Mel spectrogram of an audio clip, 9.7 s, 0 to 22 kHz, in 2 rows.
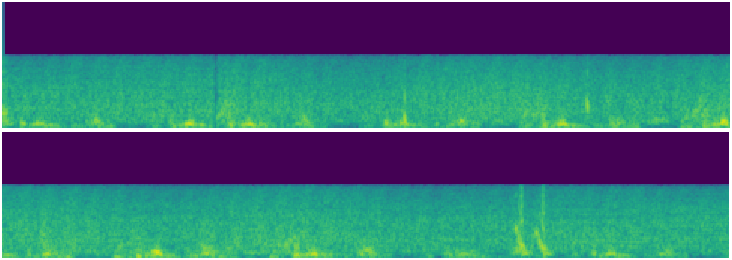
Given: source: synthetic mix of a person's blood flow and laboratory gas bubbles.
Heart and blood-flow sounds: Doppler ultrasound of blood flow; precordium
0.00-0.07 s: bubbles
2.64-2.73 s: bubbles
3.88-3.94 s: bubbles
8.24-8.53 s: bubbles
From the record:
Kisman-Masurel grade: 122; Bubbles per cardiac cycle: 1 to 2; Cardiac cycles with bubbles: 10 to 50%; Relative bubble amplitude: moderate (0.250 to 0.450); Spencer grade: 2 (many but less than half of the cardiac periods contain bubble signals, singularly or in groups); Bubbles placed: only in the low amplitude regions of the cardiac cycle

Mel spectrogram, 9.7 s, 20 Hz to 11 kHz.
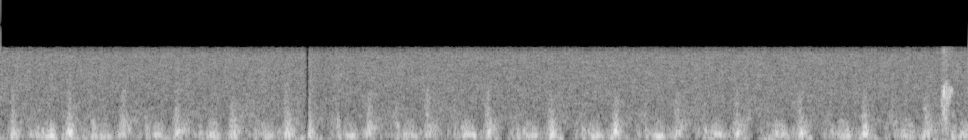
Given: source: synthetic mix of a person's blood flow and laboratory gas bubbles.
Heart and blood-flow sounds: Doppler ultrasound of blood flow; precordium
9.40-9.54 s: bubbles
From the record:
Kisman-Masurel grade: 113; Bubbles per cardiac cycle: 1 to 2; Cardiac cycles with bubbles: 1 to 10%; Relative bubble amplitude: loud (0.450 to 0.775); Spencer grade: 1 (occasional bubble signal discernible with the cardiac motion signal, with majority of cardiac periods free of bubbles); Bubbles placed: anywhere in the cardiac cycle

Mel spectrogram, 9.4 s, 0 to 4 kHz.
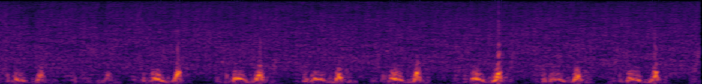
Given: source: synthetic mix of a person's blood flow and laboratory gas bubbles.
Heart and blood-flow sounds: Doppler ultrasound of blood flow; precordium
no bubbles
From the record:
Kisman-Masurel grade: 000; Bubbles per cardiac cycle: 0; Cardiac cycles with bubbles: 0%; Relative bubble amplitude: no bubbles discernible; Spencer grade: 0 (complete lack of bubble signals)

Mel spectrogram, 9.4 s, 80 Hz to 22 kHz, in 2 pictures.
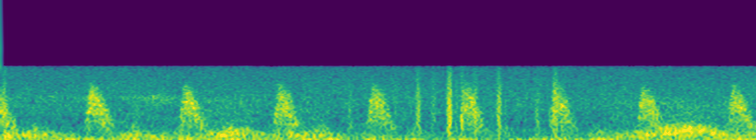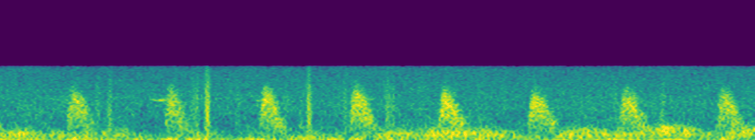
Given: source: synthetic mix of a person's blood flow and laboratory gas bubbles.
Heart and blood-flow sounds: Doppler ultrasound of blood flow; subclavian vein
no bubbles
From the record:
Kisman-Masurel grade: 000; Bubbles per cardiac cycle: 0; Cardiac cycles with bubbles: 0%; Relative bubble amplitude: no bubbles discernible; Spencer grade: 0 (complete lack of bubble signals)

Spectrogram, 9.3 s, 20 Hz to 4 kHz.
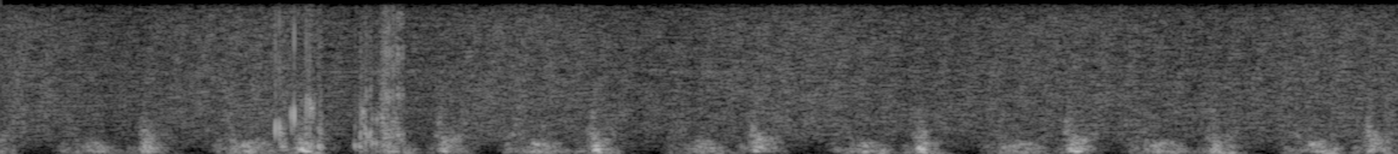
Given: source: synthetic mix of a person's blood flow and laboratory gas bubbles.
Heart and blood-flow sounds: Doppler ultrasound of blood flow; precordium
1.81-2.18 s: bubbles
2.35-2.71 s: bubbles
From the record:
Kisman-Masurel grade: 212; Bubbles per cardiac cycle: several, 3 to 8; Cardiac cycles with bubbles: 1 to 10%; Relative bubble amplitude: moderate (0.250 to 0.450); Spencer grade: 1 (occasional bubble signal discernible with the cardiac motion signal, with majority of cardiac periods free of bubbles); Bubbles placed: anywhere in the cardiac cycle

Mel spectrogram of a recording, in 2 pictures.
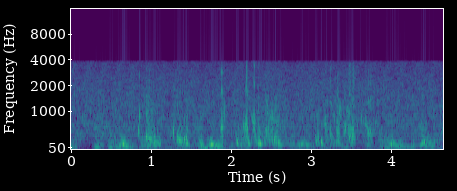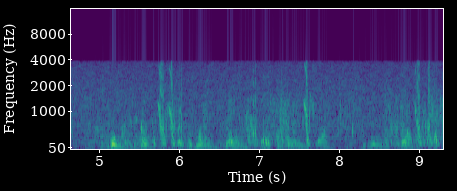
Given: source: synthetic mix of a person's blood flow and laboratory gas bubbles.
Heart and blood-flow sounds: Doppler ultrasound of blood flow; precordium
0.81-1.15 s: bubbles
1.26-1.64 s: bubbles
1.84-1.96 s: bubbles
2.04-2.81 s: bubbles
3.04-3.78 s: bubbles
5.25-6.10 s: bubbles
6.23-6.37 s: bubbles
6.74-7.71 s: bubbles
8.00-8.04 s: bubbles
8.14-8.21 s: bubbles
8.56-9.31 s: bubbles
From the record:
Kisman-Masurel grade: 332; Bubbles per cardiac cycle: rolling drumbeat, 9 or more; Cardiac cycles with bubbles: 50 to 99%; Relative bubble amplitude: moderate (0.250 to 0.450); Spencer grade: 3 (all of the cardiac periods contain showers or single bubble signals, but not dominating or overriding the cardiac motion signals); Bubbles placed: only in the low amplitude regions of the cardiac cycle

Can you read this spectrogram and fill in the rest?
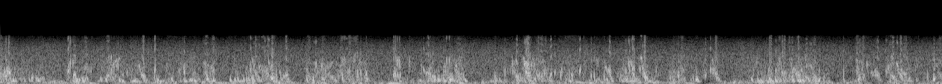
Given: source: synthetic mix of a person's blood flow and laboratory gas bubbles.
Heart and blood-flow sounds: Doppler ultrasound of blood flow; precordium
0.00-0.56 s: bubbles
0.64-2.19 s: bubbles
2.27-2.95 s: bubbles
3.03-3.75 s: bubbles
3.91-4.75 s: bubbles
4.92-5.84 s: bubbles
5.87-6.60 s: bubbles
6.67-7.24 s: bubbles
7.46-8.31 s: bubbles
8.40-8.48 s: bubbles
8.54-9.19 s: bubbles
9.24-9.43 s: bubbles
From the record:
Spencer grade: 4 (maximum detectable bubble signal sounding continuously throughout systole and diastole of every cardiac period, and overriding the amplitude of the normal cardiac signals); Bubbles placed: anywhere in the cardiac cycle

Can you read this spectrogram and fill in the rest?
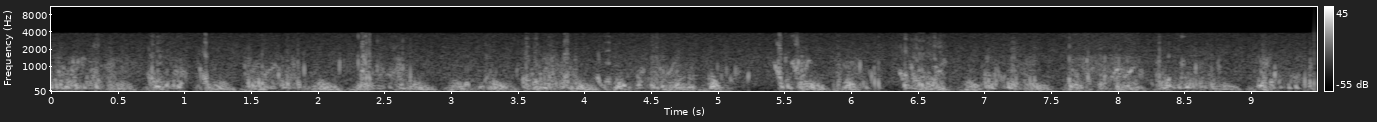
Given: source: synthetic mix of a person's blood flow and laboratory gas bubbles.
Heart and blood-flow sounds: Doppler ultrasound of blood flow; precordium
0.00-0.66 s: bubbles
0.73-1.06 s: bubbles
1.10-1.36 s: bubbles
1.46-1.96 s: bubbles
2.17-2.26 s: bubbles
2.31-2.83 s: bubbles
3.09-3.19 s: bubbles
3.26-3.40 s: bubbles
3.50-4.00 s: bubbles
4.09-4.88 s: bubbles
4.93-5.20 s: bubbles
5.23-5.29 s: bubbles
5.42-5.75 s: bubbles
5.88-6.28 s: bubbles
6.37-6.80 s: bubbles
7.00-7.43 s: bubbles
7.62-8.23 s: bubbles
8.25-8.81 s: bubbles
9.05-9.50 s: bubbles
From the record:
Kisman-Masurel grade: 342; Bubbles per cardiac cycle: rolling drumbeat, 9 or more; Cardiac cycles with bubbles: 100%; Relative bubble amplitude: moderate (0.250 to 0.450); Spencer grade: 3 (all of the cardiac periods contain showers or single bubble signals, but not dominating or overriding the cardiac motion signals); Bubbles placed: anywhere in the cardiac cycle

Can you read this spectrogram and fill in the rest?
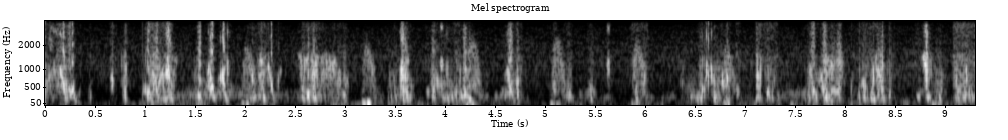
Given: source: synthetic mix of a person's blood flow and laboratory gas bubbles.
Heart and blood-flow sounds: Doppler ultrasound of blood flow; subclavian vein
0.00-0.36 s: bubbles
0.42-0.47 s: bubbles
0.64-0.71 s: bubbles
0.75-0.84 s: bubbles
0.97-1.32 s: bubbles
1.47-1.87 s: bubbles
2.00-2.36 s: bubbles
2.52-3.04 s: bubbles
3.42-3.69 s: bubbles
3.79-4.33 s: bubbles
4.58-4.78 s: bubbles
5.07-5.12 s: bubbles
5.17-5.28 s: bubbles
5.42-5.50 s: bubbles
5.60-5.66 s: bubbles
5.86-6.03 s: bubbles
6.34-6.96 s: bubbles
7.10-7.33 s: bubbles
7.60-8.50 s: bubbles
8.69-9.01 s: bubbles
9.07-9.31 s: bubbles
From the record:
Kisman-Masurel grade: 242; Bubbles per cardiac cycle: several, 3 to 8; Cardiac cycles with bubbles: 100%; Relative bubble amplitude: moderate (0.250 to 0.450); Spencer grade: 3 (all of the cardiac periods contain showers or single bubble signals, but not dominating or overriding the cardiac motion signals); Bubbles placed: anywhere in the cardiac cycle

